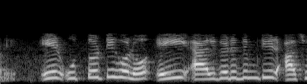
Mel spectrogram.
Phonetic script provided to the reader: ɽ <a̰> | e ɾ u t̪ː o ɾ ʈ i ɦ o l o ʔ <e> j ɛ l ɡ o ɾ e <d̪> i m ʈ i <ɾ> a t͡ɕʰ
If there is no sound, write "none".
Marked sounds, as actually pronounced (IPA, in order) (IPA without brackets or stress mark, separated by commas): ḛ, e, d̪, ɾ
